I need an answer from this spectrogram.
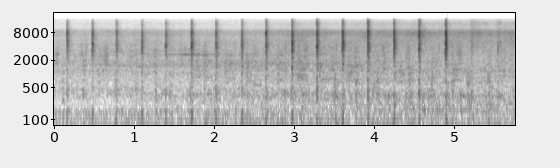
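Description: Train running: a low rumble under an even, steady clicking of about three clicks a second.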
